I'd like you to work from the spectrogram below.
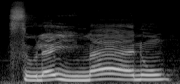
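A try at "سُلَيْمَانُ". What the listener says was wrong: আচ্ছা, মানু, সুলাইমানু, মানু, মাতে কয় আলিফ টেনেছি? কিন্তু মদের হরফ তো এক আলিফ মাত্র, তা মদের হরফের বাম পাশে নুনতে থামছি, এখন কয় আলিফ টানতে হবে? 3 আলিফ। এটাকে বলে মধ্যে আরজি। আরজি মানে রূপান্তরিত মদ বা পরিবর্তিত মদ। সুলাইমান। 3 আলিফ।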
